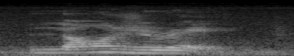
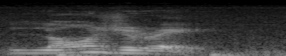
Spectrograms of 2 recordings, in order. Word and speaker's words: lingerie: the letter n long the g is pronounced as j lo j g is j ri is pronounced as rey rey long gerais lingerie the meaning of this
